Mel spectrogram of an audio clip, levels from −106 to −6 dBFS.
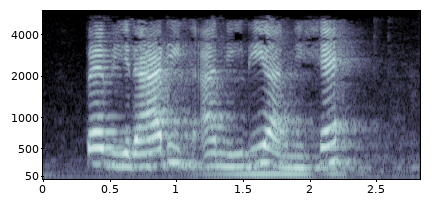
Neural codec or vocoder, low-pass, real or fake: none; 5.4 kHz; real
